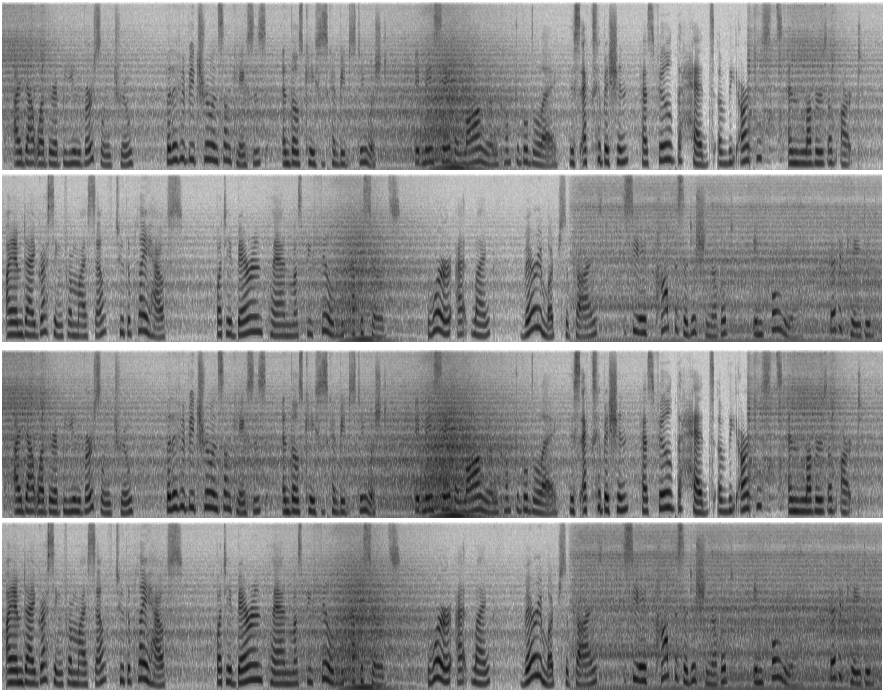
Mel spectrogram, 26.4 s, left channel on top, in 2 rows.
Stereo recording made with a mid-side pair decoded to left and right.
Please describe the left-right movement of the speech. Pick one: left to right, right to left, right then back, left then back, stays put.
stays put.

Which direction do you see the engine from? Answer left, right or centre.
right.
